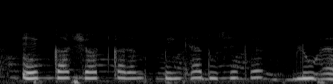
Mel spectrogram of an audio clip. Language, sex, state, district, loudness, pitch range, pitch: Hindi, female, Uttar Pradesh, Etah, -33 LUFS, 275-295 Hz, 285 Hz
